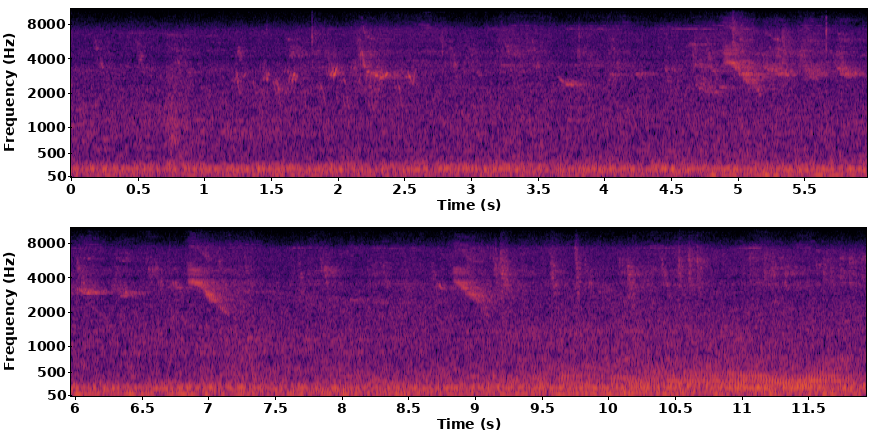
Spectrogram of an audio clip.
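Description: Birds calling: short, quick chirps that fall in pitch, repeated every second or two over a steady low rumble.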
